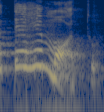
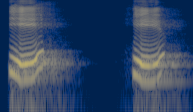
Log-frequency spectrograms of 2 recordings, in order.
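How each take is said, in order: First: Said in the usual way. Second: "Terremoto" slowly split as te, rre, mo, to; syllable by syllable. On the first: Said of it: "O que que eu pronuncio". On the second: Shown as a demonstration. Teacher asking which syllable is stressed, "Terremoto" syllable by syllable. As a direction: give each syllable of "Terremoto" its own beat, with pauses. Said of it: "O que que eu pronuncio com mais tonicidade".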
